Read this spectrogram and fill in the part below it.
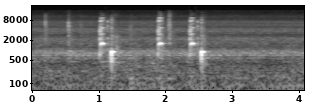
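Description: Buttons on a handheld console click.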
